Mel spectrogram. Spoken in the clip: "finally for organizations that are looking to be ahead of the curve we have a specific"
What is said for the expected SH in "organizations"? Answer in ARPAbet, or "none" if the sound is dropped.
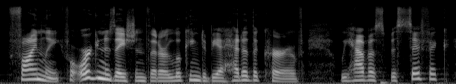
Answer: SH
